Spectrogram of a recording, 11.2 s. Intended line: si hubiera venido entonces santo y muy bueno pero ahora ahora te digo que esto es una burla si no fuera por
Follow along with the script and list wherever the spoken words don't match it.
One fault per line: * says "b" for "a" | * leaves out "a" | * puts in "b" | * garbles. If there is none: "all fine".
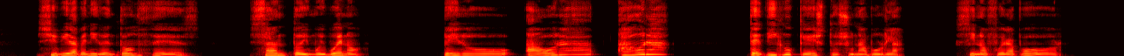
all fine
